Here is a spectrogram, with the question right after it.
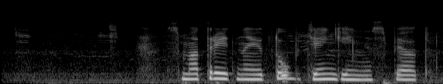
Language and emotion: Russian, neutral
